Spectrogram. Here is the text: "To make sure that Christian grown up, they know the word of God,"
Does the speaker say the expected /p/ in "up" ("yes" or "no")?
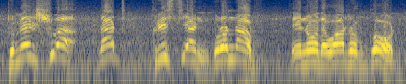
no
